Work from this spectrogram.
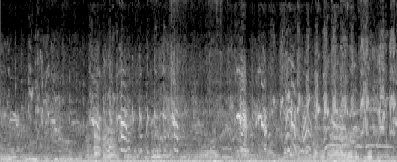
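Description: Chicken and other fowl at the Bocaue pet market in the Philippines give repeated honking, squawking calls over a dense, noisy crowd, with people talking nearby throughout.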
